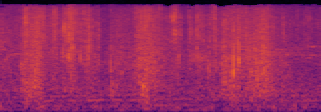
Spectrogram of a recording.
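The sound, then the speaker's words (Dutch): Soft footsteps of someone walking onto a meadow of grass and young plants, a faint rustling crunch with a few gentle steps spaced across a quiet background. “We lopen nu een stuk weiland op dat tot vorig jaar nog gepacht werd dus.”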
